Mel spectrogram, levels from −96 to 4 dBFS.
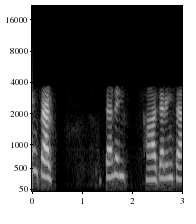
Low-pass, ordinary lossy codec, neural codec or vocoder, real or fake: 3.6 kHz; none; codec, 16 kHz, 0.8 kbps, ZipCodec; fake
